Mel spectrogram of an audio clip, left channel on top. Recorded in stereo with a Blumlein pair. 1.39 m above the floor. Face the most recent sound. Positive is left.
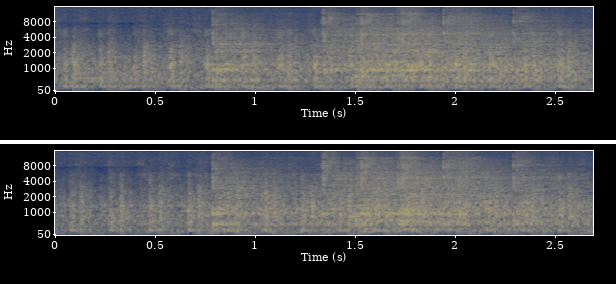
turn(degrees=-5)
